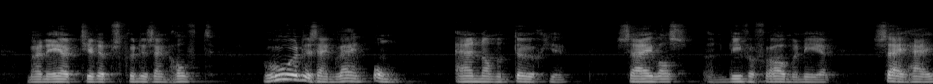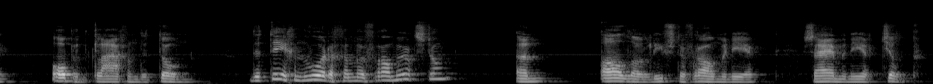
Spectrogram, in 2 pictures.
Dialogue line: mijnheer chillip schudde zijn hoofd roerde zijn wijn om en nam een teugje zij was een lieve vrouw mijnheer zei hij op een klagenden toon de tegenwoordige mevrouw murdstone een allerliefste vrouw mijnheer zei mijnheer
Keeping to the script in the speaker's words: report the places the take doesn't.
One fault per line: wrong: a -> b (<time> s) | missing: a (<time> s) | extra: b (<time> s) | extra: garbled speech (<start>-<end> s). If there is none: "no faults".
no faults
